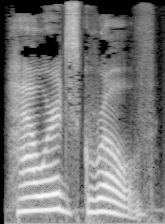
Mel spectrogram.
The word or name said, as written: howards grove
